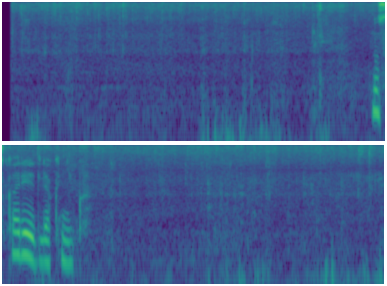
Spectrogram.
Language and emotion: Russian, neutral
